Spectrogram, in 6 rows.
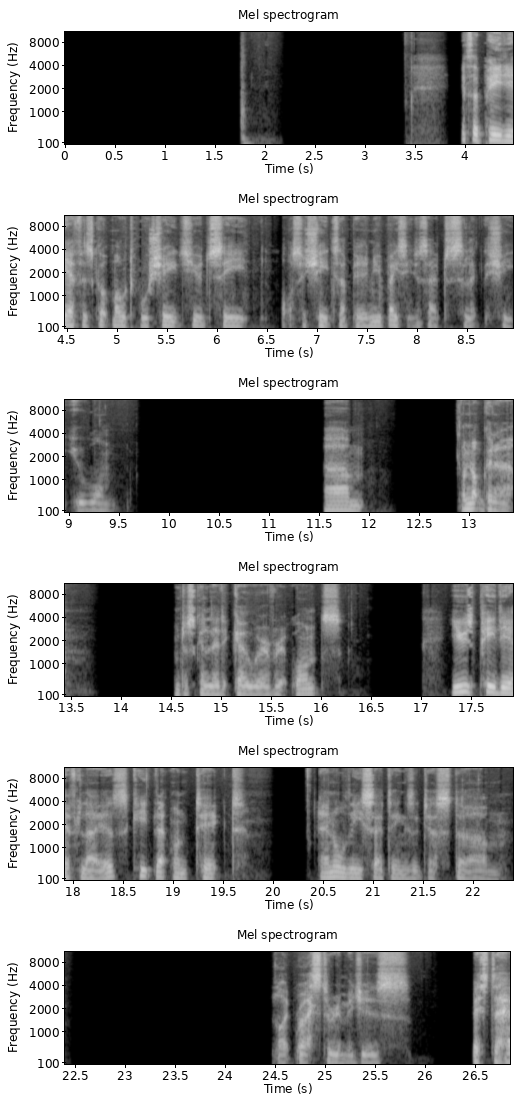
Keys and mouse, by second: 0.3 click, 0.5 click.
